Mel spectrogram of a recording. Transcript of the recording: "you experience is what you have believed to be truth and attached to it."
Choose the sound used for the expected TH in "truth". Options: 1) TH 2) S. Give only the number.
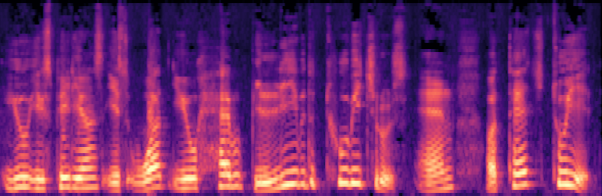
2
